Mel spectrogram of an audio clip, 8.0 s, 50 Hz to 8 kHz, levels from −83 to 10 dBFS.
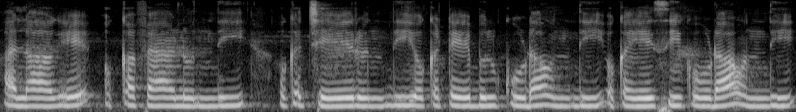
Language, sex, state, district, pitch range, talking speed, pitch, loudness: Telugu, female, Andhra Pradesh, Sri Satya Sai, 215-235 Hz, 100 wpm, 225 Hz, -14 LUFS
